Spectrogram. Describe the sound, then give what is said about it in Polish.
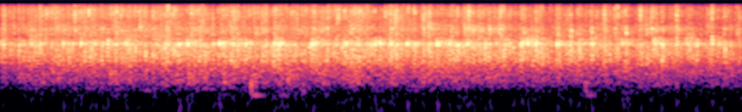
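Sustained audience applause from congress participants, a dense, steady wash of many hands clapping at an even loudness throughout, with no voices breaking through. “Brawo, dziękujemy bardzo.”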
